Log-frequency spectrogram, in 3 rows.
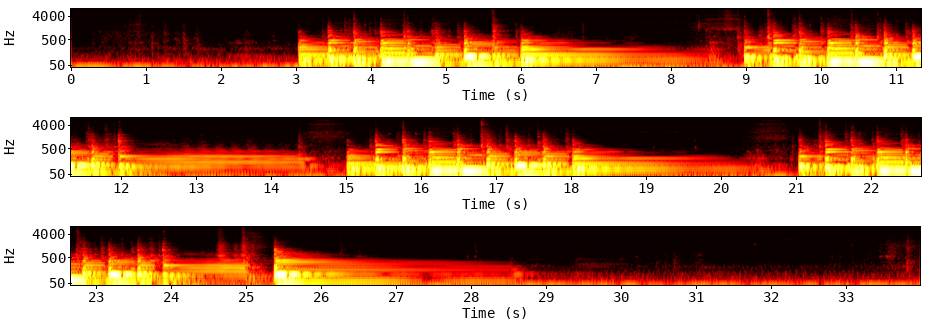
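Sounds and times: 
bass sound: 0:03.0 - 0:08.3, 0:09.0 - 0:20.3, 0:21.0 - 0:28.6.

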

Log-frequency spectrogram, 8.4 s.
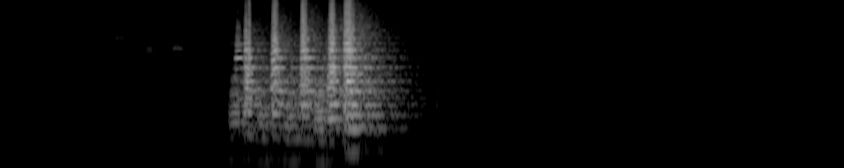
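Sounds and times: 
brass instruments: 0:02.3 - 0:04.2.

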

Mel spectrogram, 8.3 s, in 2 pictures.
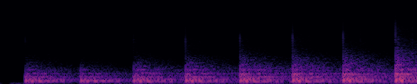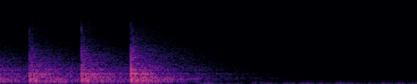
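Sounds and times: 
percussion: 0:00.0 - 0:06.2.

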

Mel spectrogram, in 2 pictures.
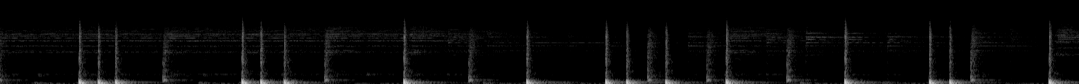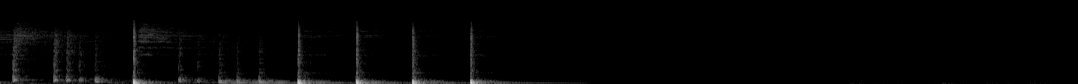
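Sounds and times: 
kick drum: 0:00.8 - 0:01.3, 0:02.4 - 0:03.0, 0:06.1 - 0:07.5, 0:09.3 - 0:09.7, 0:13.8 - 0:15.8.

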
